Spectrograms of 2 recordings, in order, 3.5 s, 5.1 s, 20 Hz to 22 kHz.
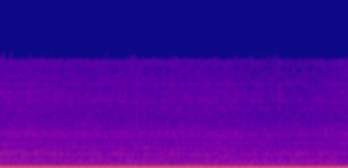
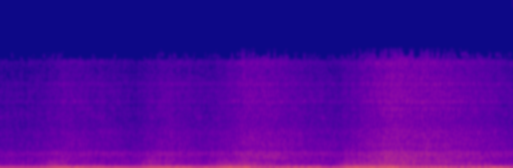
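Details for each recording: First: Smart Fortwo W450 0.7, first start after sitting a very long time, mic clipping: low idle with an uneven pulsing beat about four times a second, lumpy and unsettled; rough running, cause unconfirmed. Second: Smart Fortwo W450 0.7 after sitting unused a long time, first run: the small engine picks up and drops back cleanly with each throttle blip with no knocks, though it feels somewhat lumpy; running quite well overall.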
